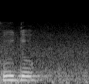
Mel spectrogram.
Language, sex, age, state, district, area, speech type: Hindi, female, 60+, Uttar Pradesh, Azamgarh, rural, read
